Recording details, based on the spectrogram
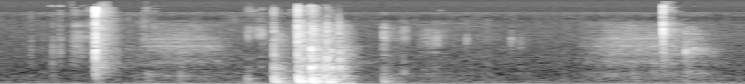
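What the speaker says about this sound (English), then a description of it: "I'm just going to go ahead and cut this off" Scissors cut through a fabric band for a sports bra in a few close, crisp snips, the loudest cluster midway, with short quiet gaps between cuts.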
